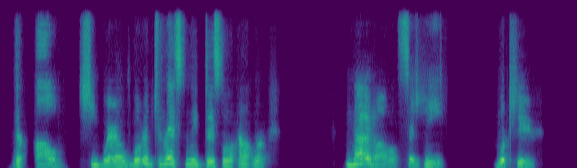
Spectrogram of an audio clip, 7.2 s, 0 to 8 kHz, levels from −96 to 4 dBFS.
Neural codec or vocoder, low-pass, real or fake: codec, 16 kHz, 0.5 kbps, FreqCodec, smaller model; 7.2 kHz; fake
